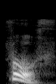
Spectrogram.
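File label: "fourth", British English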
